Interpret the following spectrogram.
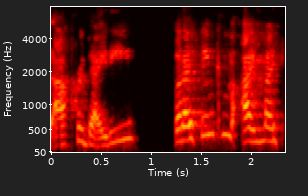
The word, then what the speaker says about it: Aphrodite: no okay we have Aphrodite afrod oh you just say it faster kind of Aphrodite Aphrodite yes Aphrodite and we call it aphrod oh a little different the pronunciation is a little different it's so interesting because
